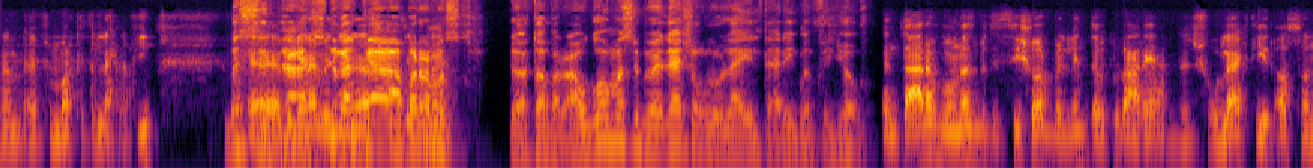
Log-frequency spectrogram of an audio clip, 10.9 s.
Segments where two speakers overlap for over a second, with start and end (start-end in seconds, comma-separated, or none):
2.1-3.8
